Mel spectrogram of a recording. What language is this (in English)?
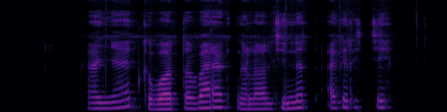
Kalenjin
